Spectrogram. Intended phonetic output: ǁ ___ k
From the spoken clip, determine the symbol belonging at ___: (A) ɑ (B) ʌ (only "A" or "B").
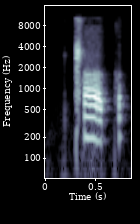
B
